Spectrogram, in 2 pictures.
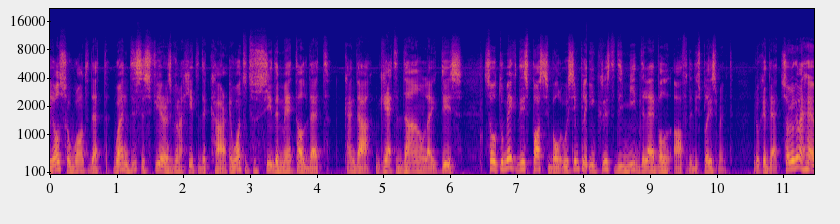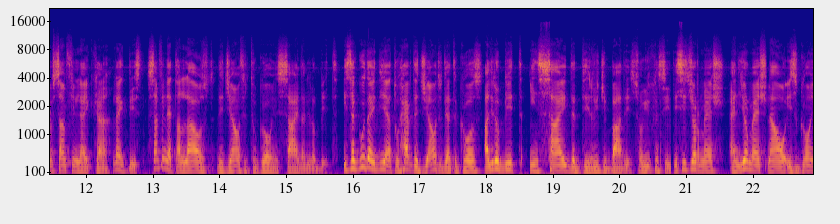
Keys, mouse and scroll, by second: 2.4-6.4 drag, 6.8 click, 9.4-10.9 drag, 11.3-16.2 drag, 16.6-17.3 scroll up 4, 19.8-20.4 scroll up 1, 20.4 click.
